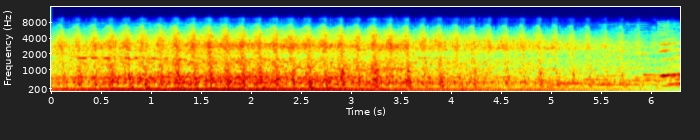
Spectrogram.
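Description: A motor running steadily: a low hum with a fast, even chatter over it.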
